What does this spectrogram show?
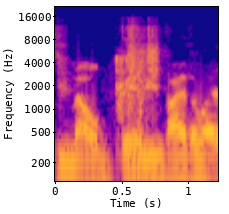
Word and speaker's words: Melbourne: stuff in Melbourne that's kind of cool it's pronounced Mel Bim by the way like Melbourne not Melbourne a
